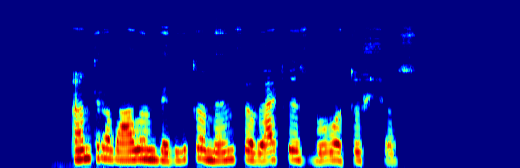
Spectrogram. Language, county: Lithuanian, Kaunas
